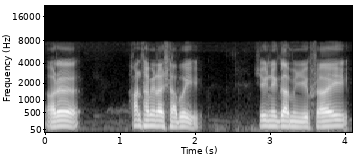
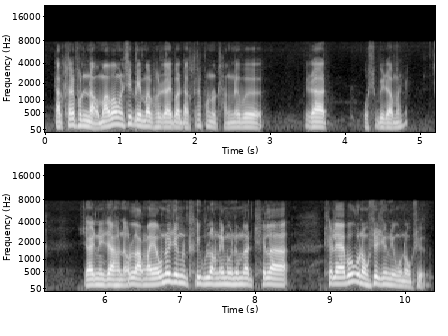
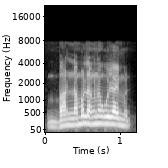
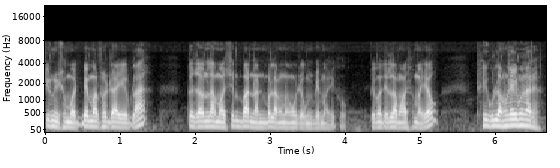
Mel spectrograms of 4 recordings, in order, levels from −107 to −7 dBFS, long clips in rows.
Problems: none marked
